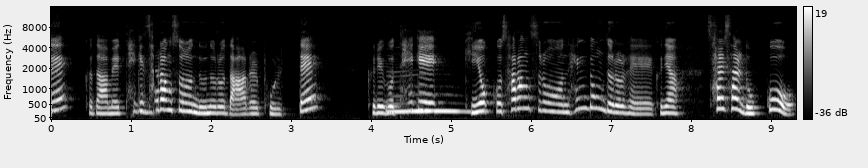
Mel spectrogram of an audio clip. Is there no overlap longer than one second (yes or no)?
no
